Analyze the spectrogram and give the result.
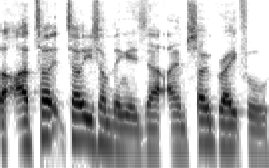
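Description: A man with a British accent speaks at a moderate pace with fairly even intonation against a quiet background. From Egypt and Nigeria. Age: 40s. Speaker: singer. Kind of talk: casual chat.

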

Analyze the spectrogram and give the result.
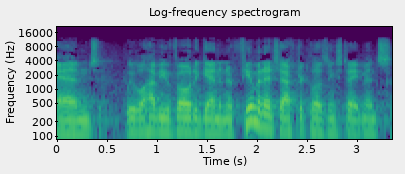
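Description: Here a man speaks at a very fast pace with medium pitch. His intonation is monotone and flat. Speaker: debate moderator. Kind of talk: moderated public debate. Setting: stage with audience. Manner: formal.

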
